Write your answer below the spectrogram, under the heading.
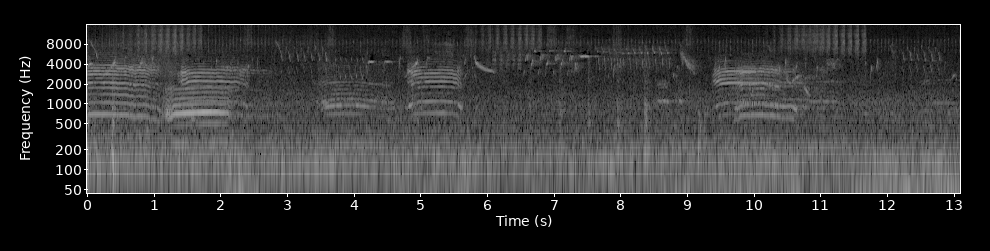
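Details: Ewes and lambs grazing in Hampshire fields, captured near a hedge: bursts of quavering bleats from several sheep at intervals, high tremulous lamb calls among them, with soft rural ambience and distant road rumble.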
